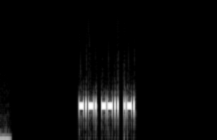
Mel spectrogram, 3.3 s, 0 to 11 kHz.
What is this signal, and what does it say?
Morse code, heard as a keyed tone, about 50 wpm, 700 Hz. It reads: CZR
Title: USA Call Sign Postfixes - 3 Letters 50wpm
